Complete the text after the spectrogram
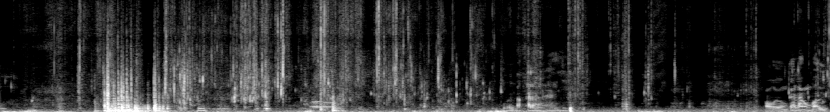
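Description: Water splashes as a fishing net is hauled from a river against a boat's side.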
